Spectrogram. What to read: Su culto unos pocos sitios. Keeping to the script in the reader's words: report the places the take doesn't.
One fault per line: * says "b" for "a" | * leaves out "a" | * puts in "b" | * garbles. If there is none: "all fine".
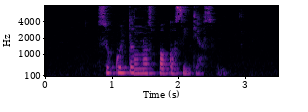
all fine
